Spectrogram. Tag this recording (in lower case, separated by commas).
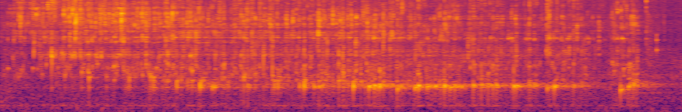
liquid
